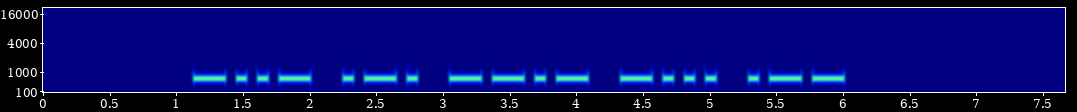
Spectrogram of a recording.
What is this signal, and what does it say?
Morse code, heard as a keyed tone, about 15 wpm, 700 Hz. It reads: XRQBW
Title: Code Groups - 5 Letters - 15wpm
